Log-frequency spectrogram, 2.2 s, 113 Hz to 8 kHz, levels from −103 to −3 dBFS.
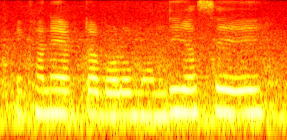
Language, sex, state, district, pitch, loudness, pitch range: Bengali, female, West Bengal, Alipurduar, 255 Hz, -13 LUFS, 240-260 Hz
